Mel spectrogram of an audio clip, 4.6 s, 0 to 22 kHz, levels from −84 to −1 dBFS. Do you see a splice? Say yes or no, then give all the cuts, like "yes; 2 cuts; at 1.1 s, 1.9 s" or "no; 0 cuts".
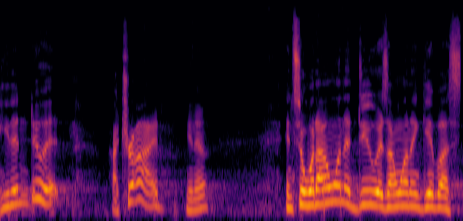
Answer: no; 0 cuts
